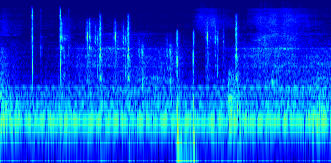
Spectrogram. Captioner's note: pressing buttons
